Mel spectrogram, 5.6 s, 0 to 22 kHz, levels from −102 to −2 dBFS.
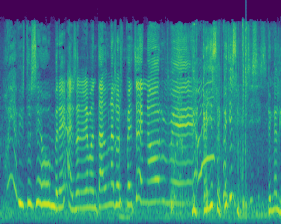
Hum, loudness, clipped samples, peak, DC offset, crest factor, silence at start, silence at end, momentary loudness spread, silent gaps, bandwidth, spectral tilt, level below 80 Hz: none; -14 LUFS; under 0.1%; 0 dBFS; under 0.1%; 16 dB; 0 s; 0 s; 6 LU; none; 16 kHz; -2 dB/octave; -60 dBFS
